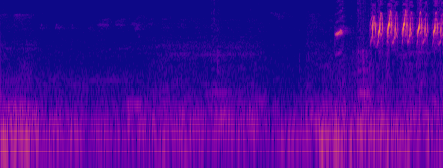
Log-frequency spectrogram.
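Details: Flamboyan in lively song for luring flock birds: after a quiet stretch with faint chirps, one sharp high note leads into a quick series of loud, high, clipped notes repeated rapidly to the end.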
